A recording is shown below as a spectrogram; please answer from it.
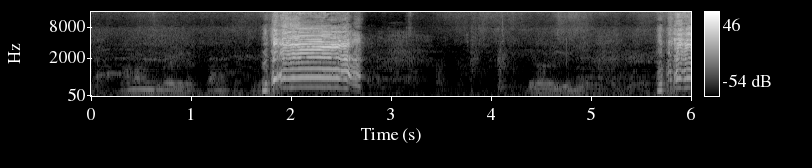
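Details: Beetal goat mother and her recently born kid on a Haryana farm; one loud harmonic bleat of about a second, a second bleat beginning at the end, with people murmuring in between.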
